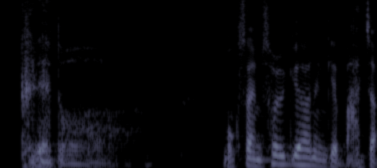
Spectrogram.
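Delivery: quiet, low, soft, reassuring voice.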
